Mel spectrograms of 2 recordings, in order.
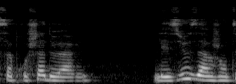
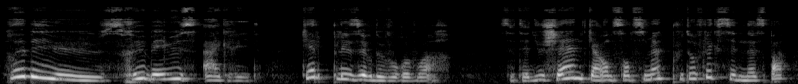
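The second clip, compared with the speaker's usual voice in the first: drawn-out, pleased greeting; delighted old wandmaker; slower than usual. Acted. Ollivander welcomes Hagrid back, slow and pleased. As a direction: savour the name.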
